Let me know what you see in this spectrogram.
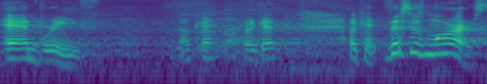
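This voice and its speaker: A woman speaks with a Canadian accent at a fairly high pitch. Noticeable background noise runs under her voice. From Canada. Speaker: social innovation leader. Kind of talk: conference talk. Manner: fast; animated.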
